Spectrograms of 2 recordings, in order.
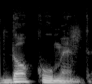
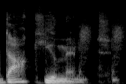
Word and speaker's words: document: No, porque claro, la U, vosotros queréis decirlo a la española. Entonces decís document, and it's document.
